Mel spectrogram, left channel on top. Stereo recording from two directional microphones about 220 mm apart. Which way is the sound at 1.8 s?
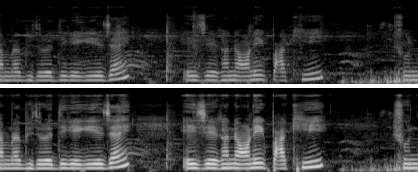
40° right (ahead or behind).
